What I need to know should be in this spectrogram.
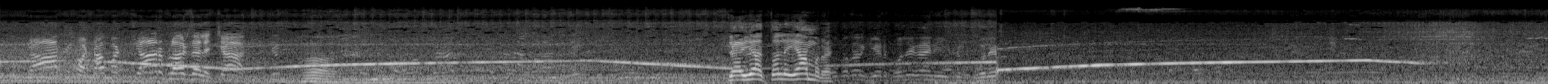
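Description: A siren wails, rising and falling slowly.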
